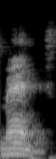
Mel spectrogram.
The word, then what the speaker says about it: Maddness: letter of the m letter pronounced madness the name madness aka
